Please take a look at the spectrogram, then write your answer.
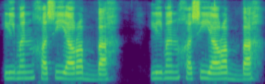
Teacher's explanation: बा पर हरकतें जल्द पढ़ेंगे और हा पर उल्टा पेश है तो वफ करते हुए हा साकिन में बदल जाएगा।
